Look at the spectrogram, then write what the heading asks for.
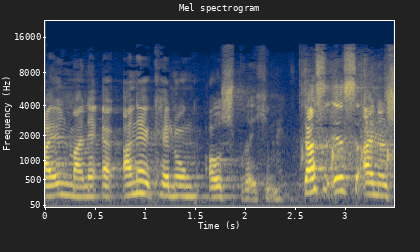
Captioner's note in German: Beifall CDU und BÜNDNIS 90/DIE GRÜNEN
